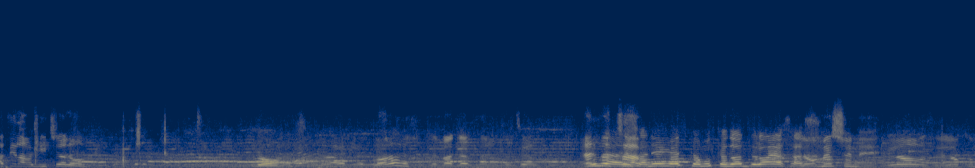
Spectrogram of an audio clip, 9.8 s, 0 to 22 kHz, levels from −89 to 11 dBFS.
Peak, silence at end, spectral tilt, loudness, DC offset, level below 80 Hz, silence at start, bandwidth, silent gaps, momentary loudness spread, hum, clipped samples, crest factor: -10 dBFS; 0 s; -3.5 dB/octave; -28 LUFS; under 0.1%; -76 dBFS; 0 s; 8 kHz; none; 17 LU; none; under 0.1%; 18 dB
